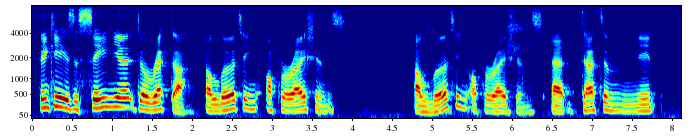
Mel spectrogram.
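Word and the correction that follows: Dataminr: I think it's Data Miner. I think it's how you pronounce it. – Oops. Oh, Data Miner. Yeah. Okay. Yeah, that makes sense. Data Miner, but with no E.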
